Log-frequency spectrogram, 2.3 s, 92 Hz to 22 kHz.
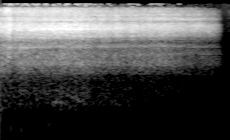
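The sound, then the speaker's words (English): A person demonstrates a deep breath in for a breathing exercise: a steady, airy, hissing inhale filling the lungs, lasting about two seconds at an even loudness, then cutting off abruptly. No one speaks. “Uh, 30 or 20, 20 to 30 breaths depending on when you feel it uh, but if you go ahead and you breathe in so you go”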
